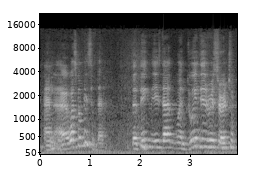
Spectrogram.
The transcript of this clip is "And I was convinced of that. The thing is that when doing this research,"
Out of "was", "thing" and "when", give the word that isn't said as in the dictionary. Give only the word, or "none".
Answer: was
